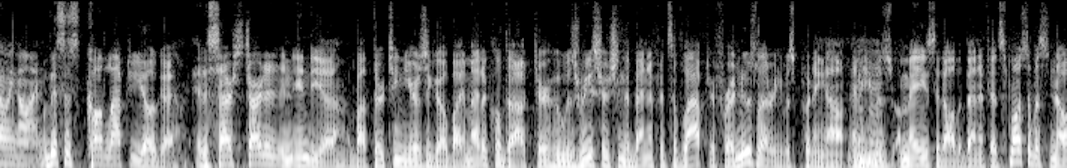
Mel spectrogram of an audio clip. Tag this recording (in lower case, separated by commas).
speech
